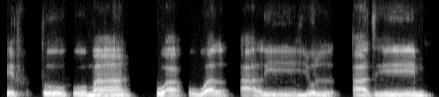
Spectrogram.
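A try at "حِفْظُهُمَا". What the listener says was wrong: Pada saat zuhuma itu zo. Bentuk zo itu antara zai dengan do dengan zo jadinya. Hifzuhuma, hifzu, zo. Tidak do tapi ke zo. Hifzuhuma, zo.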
